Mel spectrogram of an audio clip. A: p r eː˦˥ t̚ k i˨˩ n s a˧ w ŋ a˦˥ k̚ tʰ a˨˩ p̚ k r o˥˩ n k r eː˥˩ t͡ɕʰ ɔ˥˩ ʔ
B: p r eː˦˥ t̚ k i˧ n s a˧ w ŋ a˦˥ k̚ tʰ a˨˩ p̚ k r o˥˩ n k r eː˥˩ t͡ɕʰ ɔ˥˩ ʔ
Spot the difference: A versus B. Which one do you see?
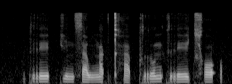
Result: B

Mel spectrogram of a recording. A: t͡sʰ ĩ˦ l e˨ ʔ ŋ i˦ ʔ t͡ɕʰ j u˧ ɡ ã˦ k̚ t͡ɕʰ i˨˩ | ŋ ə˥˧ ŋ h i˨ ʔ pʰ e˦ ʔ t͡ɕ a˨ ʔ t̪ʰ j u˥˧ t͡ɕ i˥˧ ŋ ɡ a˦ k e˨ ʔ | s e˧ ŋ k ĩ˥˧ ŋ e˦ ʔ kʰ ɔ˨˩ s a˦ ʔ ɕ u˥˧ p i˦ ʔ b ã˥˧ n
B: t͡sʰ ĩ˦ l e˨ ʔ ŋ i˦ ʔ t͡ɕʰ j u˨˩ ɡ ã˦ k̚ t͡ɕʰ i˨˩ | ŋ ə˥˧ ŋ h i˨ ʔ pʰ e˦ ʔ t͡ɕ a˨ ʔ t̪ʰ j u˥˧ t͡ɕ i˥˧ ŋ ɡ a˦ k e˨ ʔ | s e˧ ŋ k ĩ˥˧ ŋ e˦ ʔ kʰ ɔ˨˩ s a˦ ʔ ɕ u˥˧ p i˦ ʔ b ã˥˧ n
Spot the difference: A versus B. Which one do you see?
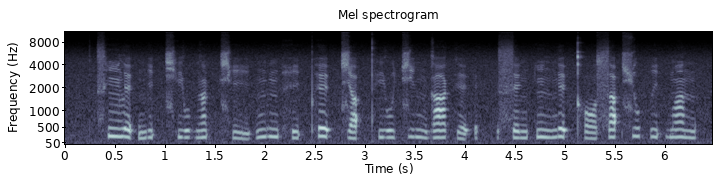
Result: A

